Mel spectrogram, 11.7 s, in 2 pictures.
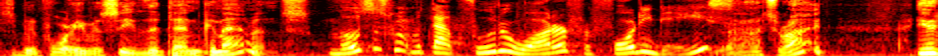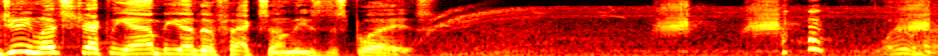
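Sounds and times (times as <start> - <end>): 
speech: 0.0 - 8.9, 10.0 - 11.7
duck quacking on the Moses display: 9.9 - 11.7.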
